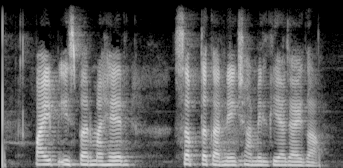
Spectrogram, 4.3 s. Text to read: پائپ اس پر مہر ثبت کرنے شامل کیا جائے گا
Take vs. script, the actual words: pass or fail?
pass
